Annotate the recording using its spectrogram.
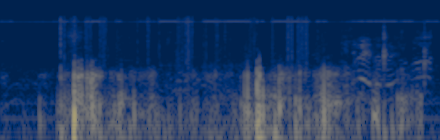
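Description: Faint field sound at a cricket match: scattered short knocks and clicks with distant voices, and a few short gliding calls near the end.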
